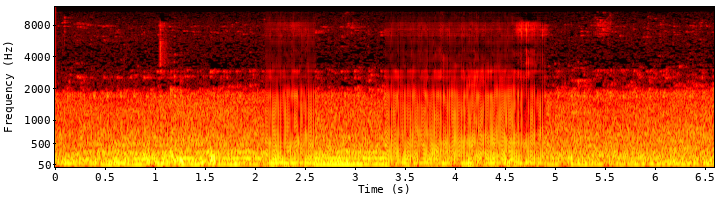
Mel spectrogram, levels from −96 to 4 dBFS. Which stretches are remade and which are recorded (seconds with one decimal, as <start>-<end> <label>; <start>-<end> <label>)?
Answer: 0.0-2.1 recorded; 2.1-2.6 remade; 2.6-3.3 recorded; 3.3-4.9 remade; 4.9-6.6 recorded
